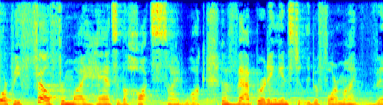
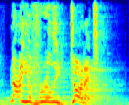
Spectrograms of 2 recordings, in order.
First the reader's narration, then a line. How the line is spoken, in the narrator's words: shouted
